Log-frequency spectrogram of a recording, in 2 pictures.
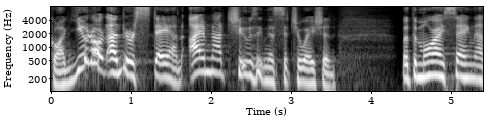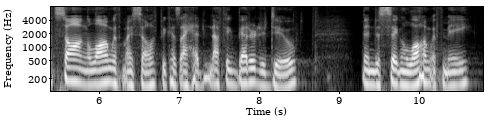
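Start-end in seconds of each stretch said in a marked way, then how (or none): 0.3-3.6 play-acted, high, angry, frustrated yell. Retelling being lost while driving, imitating herself yelling. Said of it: "yelling at myself".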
